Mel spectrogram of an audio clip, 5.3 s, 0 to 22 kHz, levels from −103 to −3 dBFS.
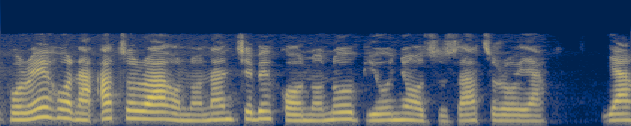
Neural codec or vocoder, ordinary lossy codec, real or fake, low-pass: none; none; real; 7.2 kHz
